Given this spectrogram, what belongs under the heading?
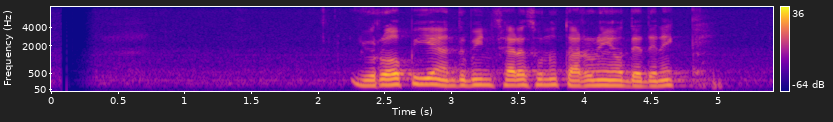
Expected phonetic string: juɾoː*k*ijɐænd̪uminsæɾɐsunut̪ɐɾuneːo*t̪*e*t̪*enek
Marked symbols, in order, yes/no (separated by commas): no, no, no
